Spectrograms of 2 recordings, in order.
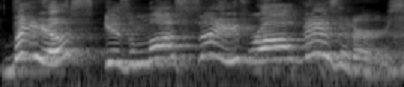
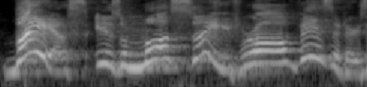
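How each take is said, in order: First: Higher and louder, laughing robotic guide voice; mock GPS announcement. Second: GPS voice. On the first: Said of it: "And then Steve again would say". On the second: Retold or imitated. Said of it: "Steve would say".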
